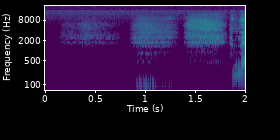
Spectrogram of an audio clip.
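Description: Near silence with two faint breaths drawn into a handheld microphone by a man pausing in his speech, one about a second in and another just after.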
